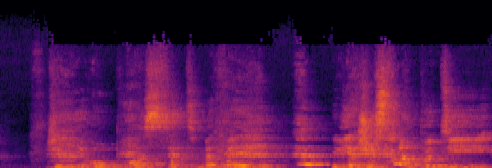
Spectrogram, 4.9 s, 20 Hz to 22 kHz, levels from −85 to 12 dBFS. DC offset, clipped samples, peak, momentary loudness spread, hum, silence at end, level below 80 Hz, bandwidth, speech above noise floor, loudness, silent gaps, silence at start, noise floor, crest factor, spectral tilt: under 0.1%; under 0.1%; -8 dBFS; 9 LU; none; 0 s; -62 dBFS; 18 kHz; 21 dB; -23 LUFS; none; 0.3 s; -45 dBFS; 16 dB; -2 dB/octave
